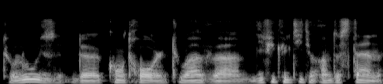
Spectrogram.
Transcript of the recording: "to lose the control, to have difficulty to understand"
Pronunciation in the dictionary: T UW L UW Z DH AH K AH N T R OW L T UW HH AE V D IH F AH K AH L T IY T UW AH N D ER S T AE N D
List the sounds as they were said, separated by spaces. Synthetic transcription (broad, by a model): T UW L UW Z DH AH K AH T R OW L T UW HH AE V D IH F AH K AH L T IY T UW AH N D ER S T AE N D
